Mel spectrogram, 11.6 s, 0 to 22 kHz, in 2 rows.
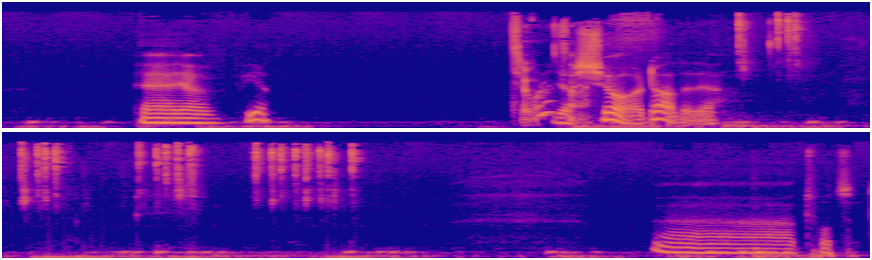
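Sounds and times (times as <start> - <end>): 
low hum: 0.0 - 11.5
speech: 0.9 - 1.9, 3.4 - 5.0, 10.2 - 11.5
fingers typing on a computer keyboard: 4.9 - 8.2.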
